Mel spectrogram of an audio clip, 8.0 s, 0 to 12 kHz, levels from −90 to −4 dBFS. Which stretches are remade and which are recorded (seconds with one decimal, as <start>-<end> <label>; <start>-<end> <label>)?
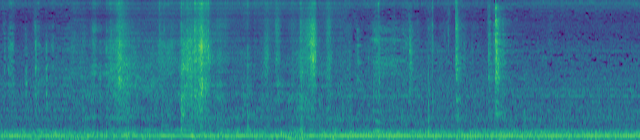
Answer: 0.0-0.9 recorded; 0.9-4.3 remade; 4.3-8.0 recorded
